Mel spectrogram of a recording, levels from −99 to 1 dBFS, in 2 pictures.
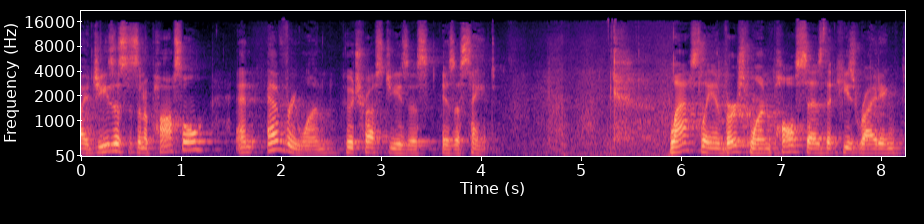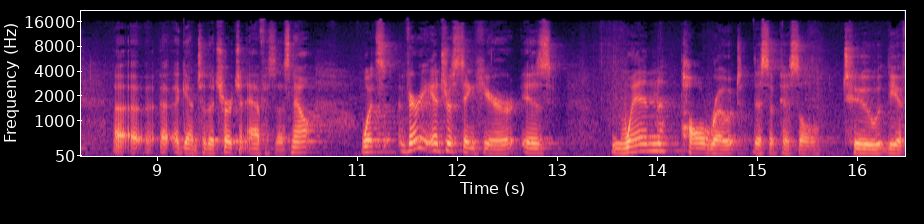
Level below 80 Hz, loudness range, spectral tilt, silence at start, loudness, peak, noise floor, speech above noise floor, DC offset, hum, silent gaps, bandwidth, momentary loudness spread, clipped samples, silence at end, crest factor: -66 dBFS; 3 LU; -3 dB/octave; 0 s; -22 LUFS; -2 dBFS; -45 dBFS; 24 dB; under 0.1%; none; none; 16.5 kHz; 12 LU; under 0.1%; 0 s; 22 dB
